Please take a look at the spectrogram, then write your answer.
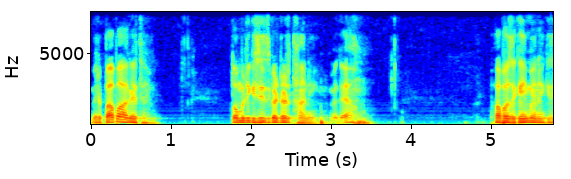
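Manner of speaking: ordinary talk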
